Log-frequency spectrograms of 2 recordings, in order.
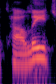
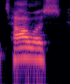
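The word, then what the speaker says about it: tallit: culture and language so for the prayer shawl in sephardic pronunciation it's a talit rather than talis there's even difference in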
